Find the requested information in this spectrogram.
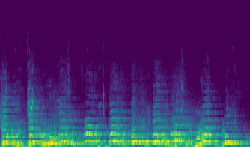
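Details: Zoo chimpanzees, including a hairless male, give a run of excited, whimpering hoots that rise and fall in quick succession as the group starts hooting around feeding time.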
